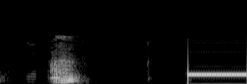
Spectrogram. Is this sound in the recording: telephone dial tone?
yes

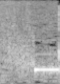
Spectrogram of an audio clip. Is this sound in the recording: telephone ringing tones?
yes

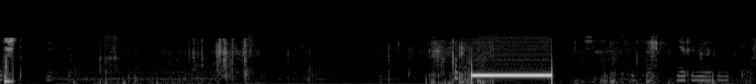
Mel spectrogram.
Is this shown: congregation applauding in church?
no

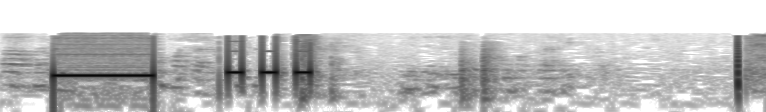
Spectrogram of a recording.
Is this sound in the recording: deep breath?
no

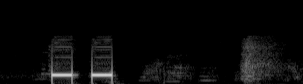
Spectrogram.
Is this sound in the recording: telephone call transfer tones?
yes

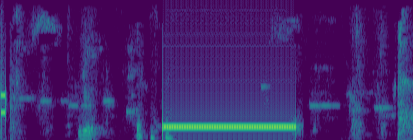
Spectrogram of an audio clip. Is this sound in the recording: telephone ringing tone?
yes

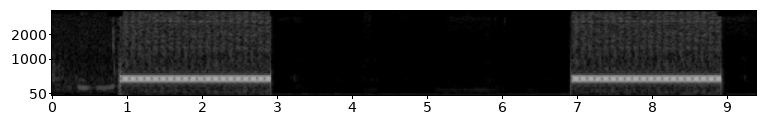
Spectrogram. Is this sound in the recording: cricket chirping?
no

